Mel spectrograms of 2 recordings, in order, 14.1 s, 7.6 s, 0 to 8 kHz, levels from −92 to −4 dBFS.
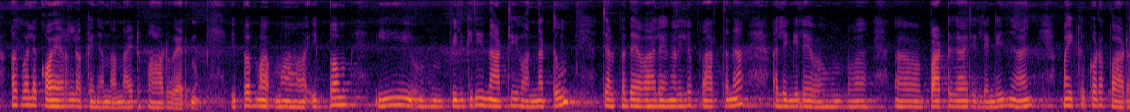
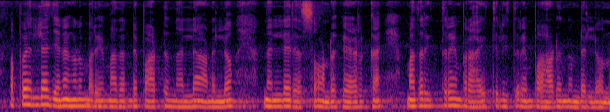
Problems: low volume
